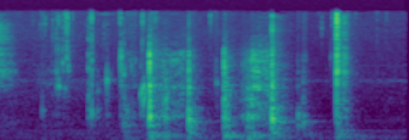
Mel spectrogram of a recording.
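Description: A metal spoon stirring juice in a container, clinking and scraping against the sides in a quick run of sharp knocks. The last knock, near the end, is the sharpest.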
